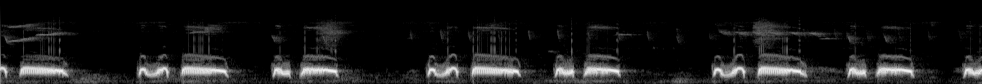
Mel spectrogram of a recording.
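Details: Spotted dove lure call for rousing decoy birds in trapping: rhythmic low coo phrases, a bent double note then a drawn-out croo, repeated many times with short pauses, faint high chirps of other birds in the background.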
